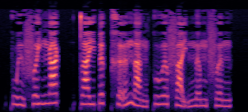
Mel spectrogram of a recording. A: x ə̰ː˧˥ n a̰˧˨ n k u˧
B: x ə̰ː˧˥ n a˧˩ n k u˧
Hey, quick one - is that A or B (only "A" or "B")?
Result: B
